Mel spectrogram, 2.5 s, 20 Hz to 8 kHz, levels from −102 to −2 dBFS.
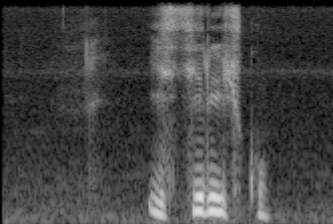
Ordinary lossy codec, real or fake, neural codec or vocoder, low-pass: Opus, 64 kbps; real; none; 7.2 kHz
